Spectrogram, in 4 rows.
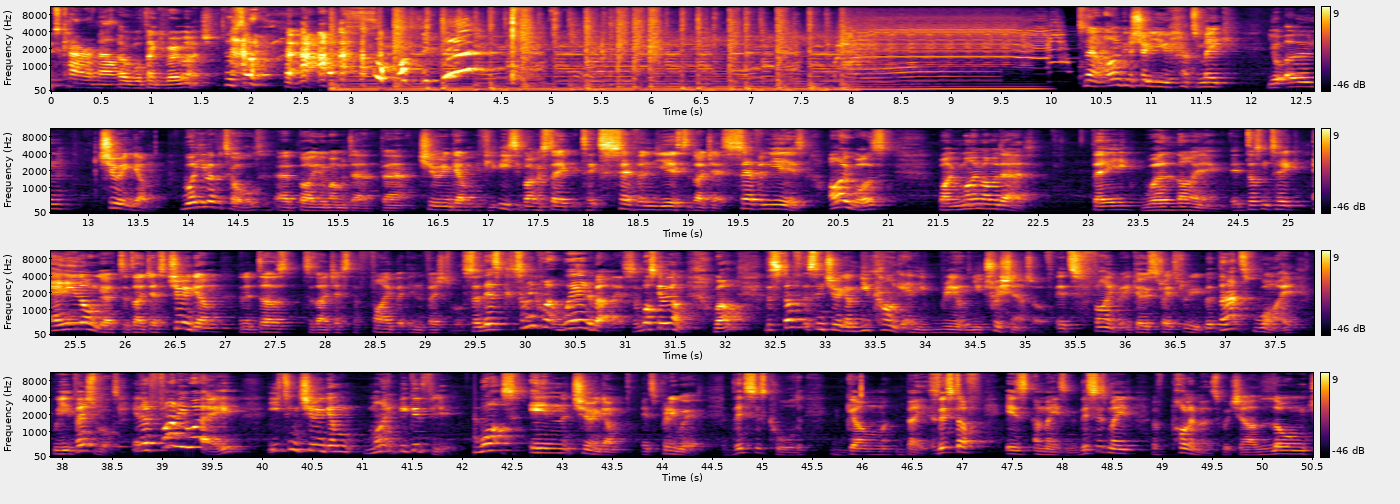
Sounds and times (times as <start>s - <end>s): Speech: 10.3s - 50.5s.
